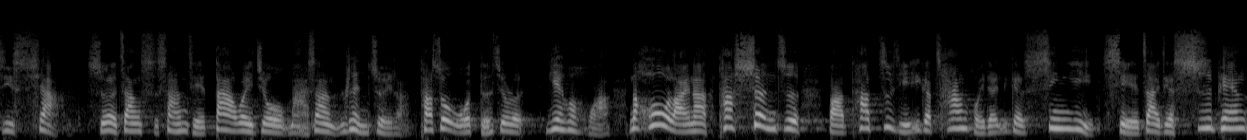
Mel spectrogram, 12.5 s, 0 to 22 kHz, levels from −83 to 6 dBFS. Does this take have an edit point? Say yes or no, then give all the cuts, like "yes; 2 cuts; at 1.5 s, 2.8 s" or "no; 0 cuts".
yes; 3 cuts; at 4.2 s, 7.1 s, 11.0 s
